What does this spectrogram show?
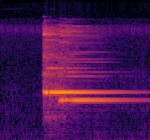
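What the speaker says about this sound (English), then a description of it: "Now the bell just rang." A single electronic doorbell chime sounds once at a distance in a quiet room and rings out with a long, fading tone, with no other sounds around it.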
